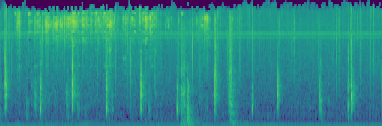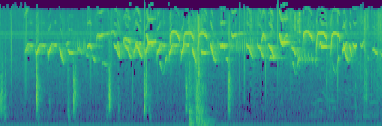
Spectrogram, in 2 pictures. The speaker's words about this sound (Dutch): Jongen, wat gaan die beesten te keer? Ja, 's morgens vroeg zijn alle vogels druk in de weer. Ze voeden hun jongen, ze zingen het hoogste lied. Wat zijn dit nu voor vogels die we nu in de tuin horen? Nou, mussen, spreeuwen, lijsters, merels, mezen.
